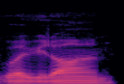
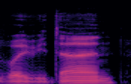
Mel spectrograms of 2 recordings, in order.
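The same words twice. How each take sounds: First: "done" said as "dawn", with an open AW vowel; wrong vowel dawn. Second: "done" with a short UH vowel, as in "dun"; correct done vowel. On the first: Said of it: "you're saying dawn". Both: Shown as a demonstration.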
